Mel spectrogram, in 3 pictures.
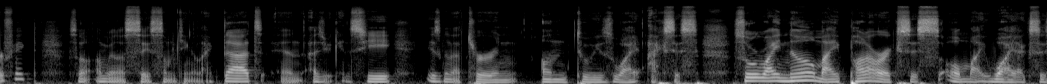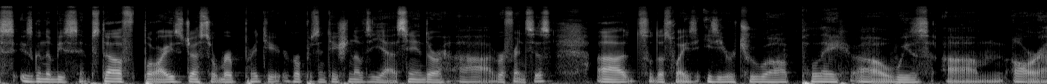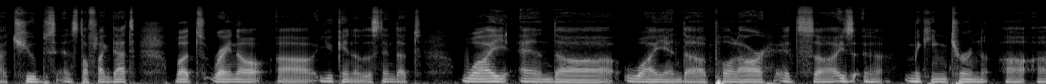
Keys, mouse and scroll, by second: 17.3 alt+Num_Lock, 17.3-19.7 alt+drag, 19.1 f, 19.7 alt+click, 20.2 alt+double click, 20.7 alt+right click, 21.0 alt+double right click, 21.3 alt+click, 21.8 alt+double click, 22.2-24.3 alt+drag, 23.5 alt+right click, 24.0 alt+double right click, 24.3-26.2 alt+middle drag, 24.8-26.7 alt+drag, 25.7 alt+right click, 26.2-28.1 alt+middle drag, 26.7-29.2 alt+right drag, 28.1-31.4 alt+drag.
